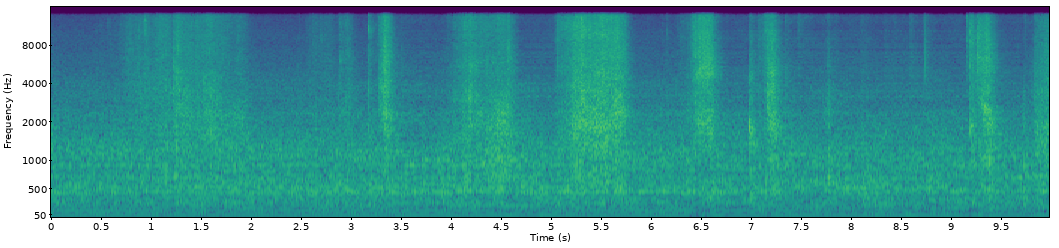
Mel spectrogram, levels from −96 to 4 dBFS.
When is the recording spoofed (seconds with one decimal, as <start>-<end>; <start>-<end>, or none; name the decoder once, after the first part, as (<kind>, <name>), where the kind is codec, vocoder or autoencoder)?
1.1-1.7 (codec, SNAC); 3.5-5.3; 6.4-10.0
